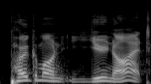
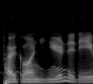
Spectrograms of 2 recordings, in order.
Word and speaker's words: Pokémon Unite: I've been thinking about this game for so long, and also, fun note, pronouncing it wrong for so long. Pokemon Unite came out instead of Pokemon Unity, which I was calling it for about a year.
